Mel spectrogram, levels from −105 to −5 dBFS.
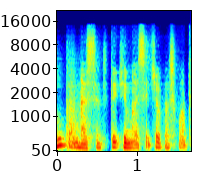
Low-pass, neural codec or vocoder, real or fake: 14.4 kHz; codec, 44.1 kHz, 0.9 kbps, DAC; fake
